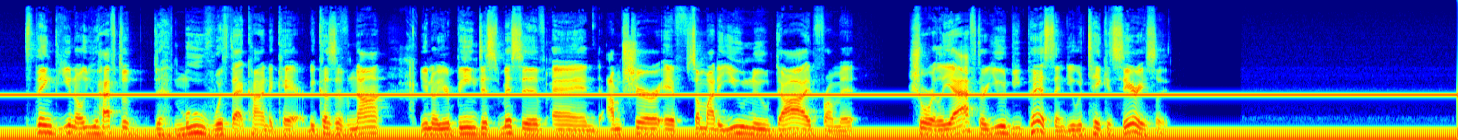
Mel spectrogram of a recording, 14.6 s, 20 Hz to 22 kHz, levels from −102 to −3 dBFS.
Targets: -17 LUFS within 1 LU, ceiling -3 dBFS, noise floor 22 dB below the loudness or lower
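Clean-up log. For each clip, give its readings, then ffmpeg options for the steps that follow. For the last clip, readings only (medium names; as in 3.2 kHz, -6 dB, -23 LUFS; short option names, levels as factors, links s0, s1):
hum 50 Hz; highest harmonic 250 Hz; hum level -22 dBFS; steady tone 1.5 kHz; tone level -23 dBFS; loudness -20.5 LUFS; peak level -5.5 dBFS; loudness target -17.0 LUFS
-> -af "bandreject=f=50:t=h:w=4,bandreject=f=100:t=h:w=4,bandreject=f=150:t=h:w=4,bandreject=f=200:t=h:w=4,bandreject=f=250:t=h:w=4"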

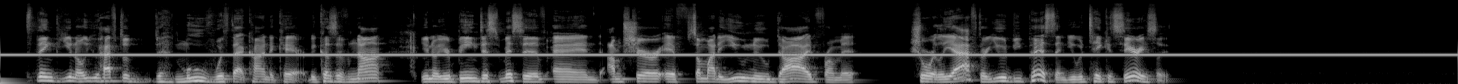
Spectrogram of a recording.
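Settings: hum not found; steady tone 1.5 kHz; tone level -23 dBFS
-> -af "bandreject=f=1500:w=30"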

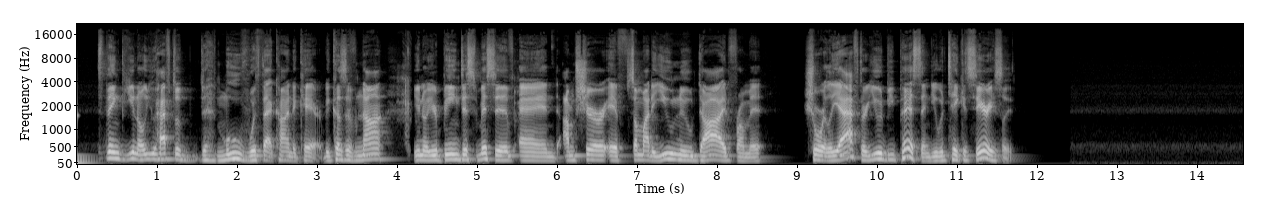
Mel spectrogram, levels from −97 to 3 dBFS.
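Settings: steady tone not found; loudness -23.0 LUFS; peak level -7.0 dBFS; loudness target -17.0 LUFS
-> -af "volume=2,alimiter=limit=0.708:level=0:latency=1"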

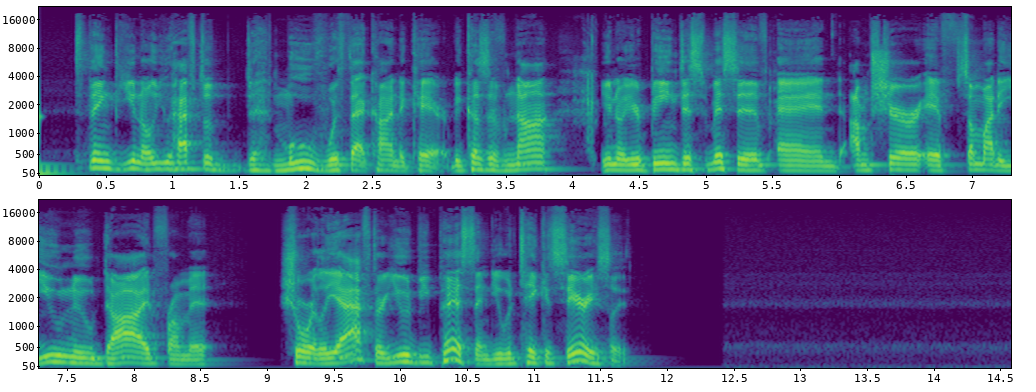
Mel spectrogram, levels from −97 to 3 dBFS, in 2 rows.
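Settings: loudness -17.0 LUFS; peak level -3.0 dBFS; noise floor -72 dBFS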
